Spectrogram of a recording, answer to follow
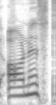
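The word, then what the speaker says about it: honest: एच अब एच तो है लेकिन एच से इसका उच्चारण ह नहीं हो रहा है। अ आ रहा है। ऑनेस्ट इसको क्या पढ़ते हैं? ऐसे ना ऑनेस्ट।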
